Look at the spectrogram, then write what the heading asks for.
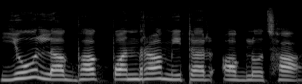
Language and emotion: Nepali, neutral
